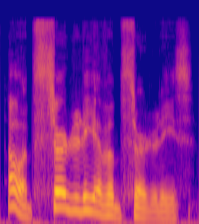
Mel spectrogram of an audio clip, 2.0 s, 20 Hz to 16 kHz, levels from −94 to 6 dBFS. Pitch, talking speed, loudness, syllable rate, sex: 145 Hz, 120 wpm, -18 LUFS, 5.6 syllables/s, male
